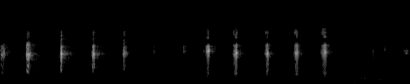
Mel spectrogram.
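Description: A person laughing over a phone call: a run of short bursts, about three a second, with a brief pause midway.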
